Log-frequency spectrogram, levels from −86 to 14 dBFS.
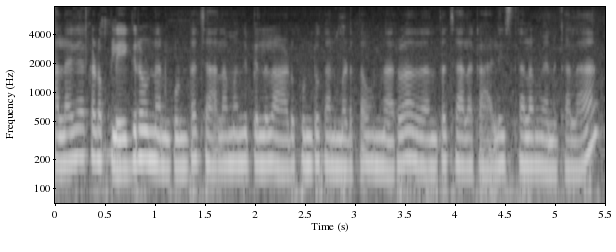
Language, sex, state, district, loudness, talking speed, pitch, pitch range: Telugu, female, Andhra Pradesh, Sri Satya Sai, -16 LUFS, 165 wpm, 175 Hz, 165-180 Hz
